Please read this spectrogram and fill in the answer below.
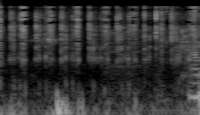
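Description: Plastic trigger spray bottle being pumped, a rapid run of small clicks and scratchy rasps, not yet spraying water properly.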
